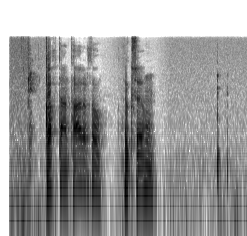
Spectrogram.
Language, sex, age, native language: Icelandic, male, 20-29, Icelandic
